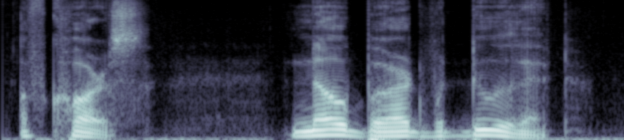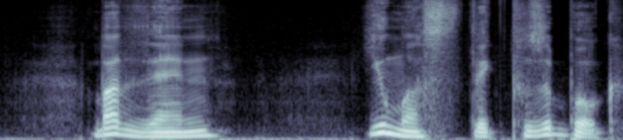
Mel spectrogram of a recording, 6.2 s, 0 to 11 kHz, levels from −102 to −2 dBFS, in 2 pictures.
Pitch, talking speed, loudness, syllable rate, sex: 110 Hz, 145 wpm, -19 LUFS, 4.0 syllables/s, male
